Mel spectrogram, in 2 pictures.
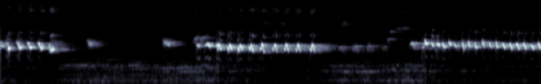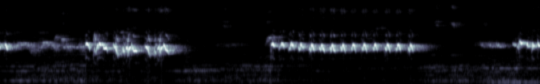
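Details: Yellow-vented bulbul (trucukan) giving a long 'gacor' call in the ngerol ngetir style, used as a lure to get other trucukan singing; loud buzzy chattering bursts of rapid repeated notes, several phrases separated by short pauses, quiet indoor background.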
